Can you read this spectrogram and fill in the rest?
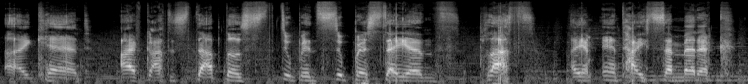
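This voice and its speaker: A man's voice: fairly high pitch, fairly even intonation, takes it slowly, pushed and bright, faint music behind, heavily acted. A man putting on a spiteful, haughty cartoon alien tyrant in an amateur impression, theatrical and menacing.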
